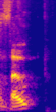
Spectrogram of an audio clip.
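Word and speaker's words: Vought: Russell Vogt, I think is his name, is how you say it, Russell Vogt.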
